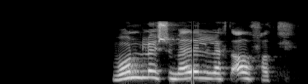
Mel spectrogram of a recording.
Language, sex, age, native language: Icelandic, female, 30-39, Icelandic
